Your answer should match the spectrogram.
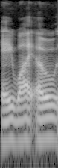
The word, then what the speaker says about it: Ayo: she was uh but her name is io ao ayo is how it's spelled and i looked up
